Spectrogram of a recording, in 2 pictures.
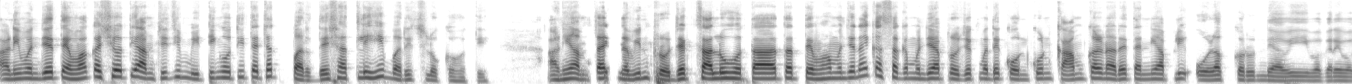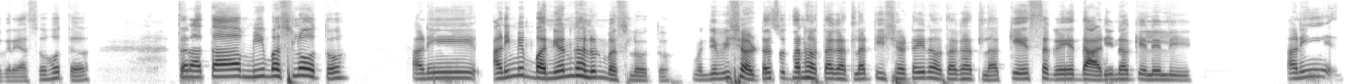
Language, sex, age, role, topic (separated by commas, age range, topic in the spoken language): Marathi, male, 45-49, guest, घरून काम केल्यामुळे तुमचा दिवस कसा बदलतो?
